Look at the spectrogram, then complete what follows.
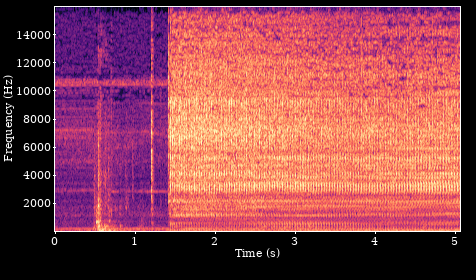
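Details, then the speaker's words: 8-year-old Tesla Model S 85 after replacing the noisy brake vacuum pump, microphone close under the bonnet: click, then steady even buzzing hum of the new pump, which is silent from outside the car. "the new pump is in all intensive purposes, absolutely silent from outside the car now."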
